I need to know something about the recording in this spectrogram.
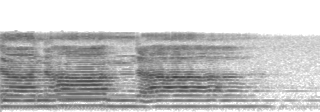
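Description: A male voice chants a Sanskrit mantra line in long, held notes, shifting pitch a couple of times. About three seconds in it dies away into a near-quiet pause.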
